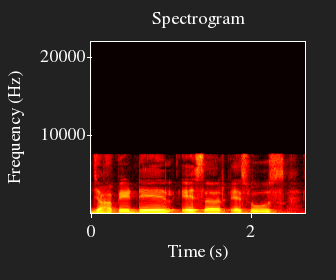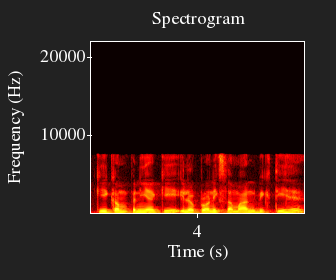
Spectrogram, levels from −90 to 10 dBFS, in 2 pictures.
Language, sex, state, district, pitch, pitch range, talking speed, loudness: Hindi, male, Jharkhand, Deoghar, 145 Hz, 140-150 Hz, 135 wpm, -16 LUFS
